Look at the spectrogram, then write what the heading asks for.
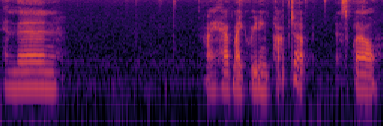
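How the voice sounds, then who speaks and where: A woman hosting a casual craft tutorial in a raspy, hoarse voice, talking informally and a little haltingly as she works. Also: fairly low pitch, level tone. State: hoarse, throat-clearing from long talking. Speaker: host of a papercraft tutorial. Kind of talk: casual craft demonstration, talking while working.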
